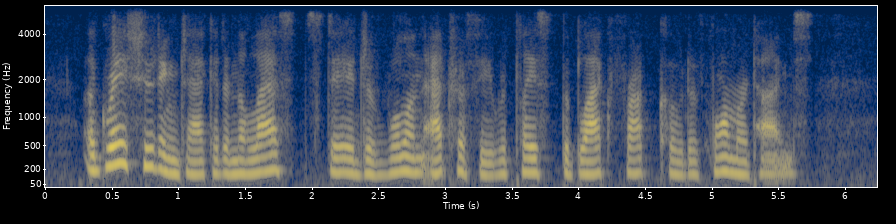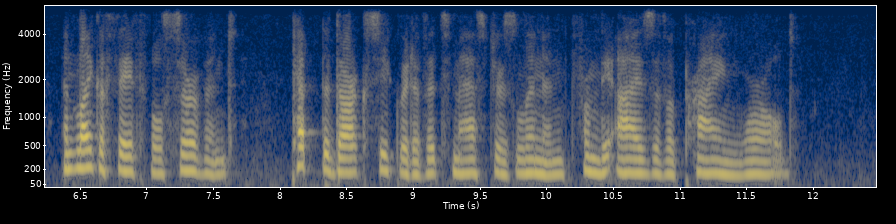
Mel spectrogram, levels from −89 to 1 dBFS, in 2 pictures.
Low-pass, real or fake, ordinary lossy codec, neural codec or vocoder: 5.4 kHz; real; Opus, 16 kbps; none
